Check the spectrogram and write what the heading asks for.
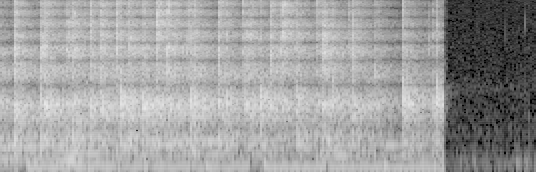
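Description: A small group of people clapping over background music with a steady bass line; it cuts off suddenly a little after three seconds in.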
